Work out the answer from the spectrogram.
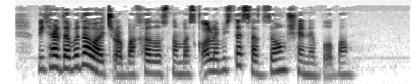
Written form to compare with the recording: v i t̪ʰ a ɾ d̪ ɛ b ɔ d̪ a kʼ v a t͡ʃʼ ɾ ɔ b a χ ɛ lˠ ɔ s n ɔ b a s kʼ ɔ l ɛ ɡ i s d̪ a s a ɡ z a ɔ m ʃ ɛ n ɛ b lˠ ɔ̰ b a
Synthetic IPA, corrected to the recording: v i t̪ʰ a ɾ d̪ ɛ b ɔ d̪ a v a t͡ʃʼ ɾ ɔ b a χ ɛ lˠ ɔ s n ɔ b a s kʼ ɔ l ɛ b i s d̪ a s a ɡ z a ɔ m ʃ ɛ n ɛ b lˠ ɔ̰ b a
